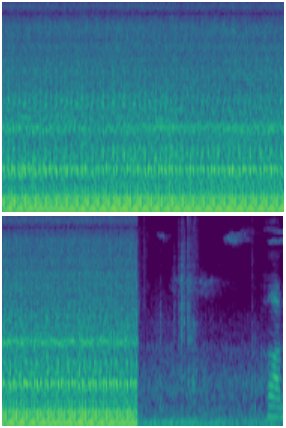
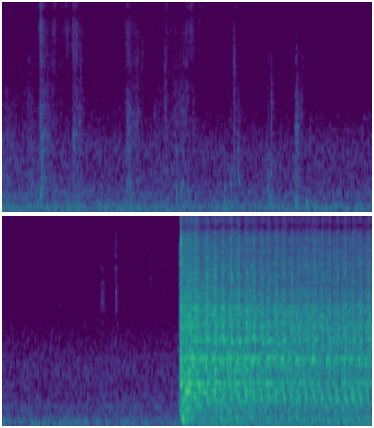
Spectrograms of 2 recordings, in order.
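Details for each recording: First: Lotus Elan finally running after earlier failed starts that the owner thinks flooded it: a steady, regular idle pulse for about five seconds before cutting off, with no misfire. Normal running. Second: Lotus Elan cold start after sitting over a week, on a damp morning with choke pulled and throttle pumped: scattered ticks, then steady cranking that never fires. Owner suspects fuel not reaching the engine, a known problem; cranks, no start.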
